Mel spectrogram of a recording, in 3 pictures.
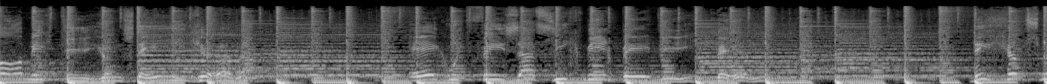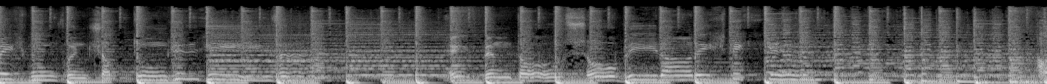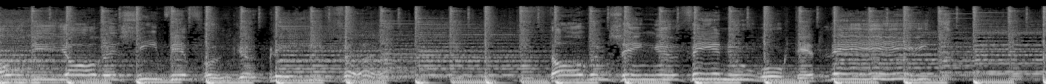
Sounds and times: Music: 0:00.0 - 0:31.4.

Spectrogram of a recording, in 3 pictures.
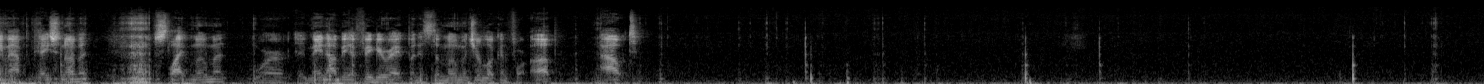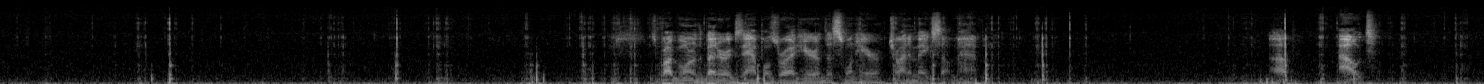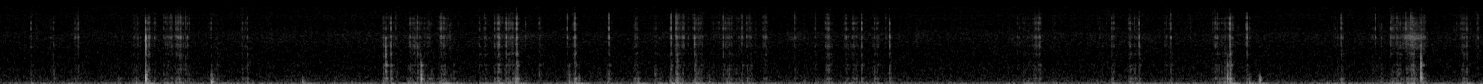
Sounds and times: Speech: 0:00.0 - 0:06.5, 0:21.4 - 0:24.7, 0:27.6 - 0:28.7.

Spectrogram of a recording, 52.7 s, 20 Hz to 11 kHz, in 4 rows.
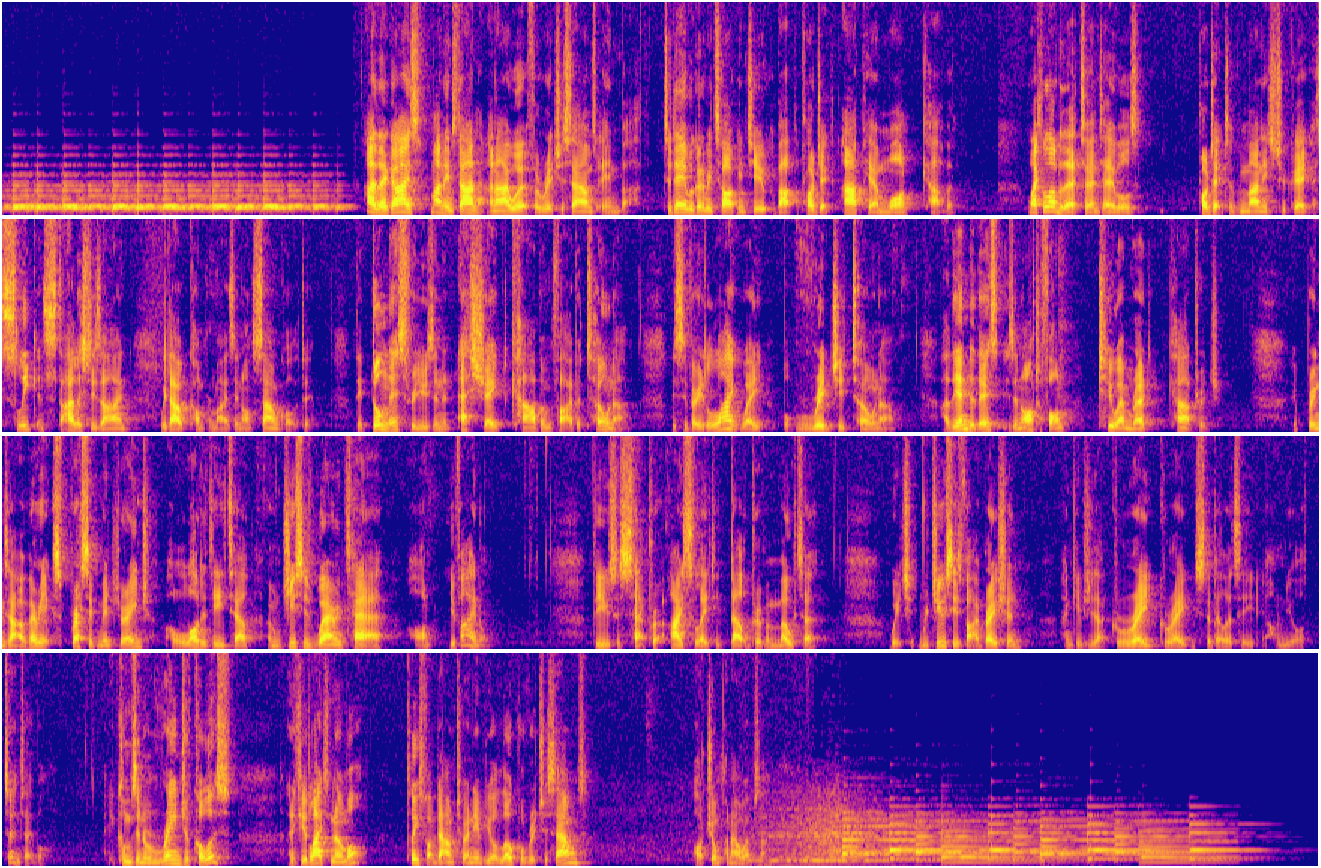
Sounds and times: Speech: 0:03.6 - 0:09.6, 0:10.2 - 0:25.4, 0:26.1 - 0:31.3, 0:32.2 - 0:34.6, 0:35.2 - 0:40.0, 0:40.6 - 0:45.4, 0:46.4 - 0:47.2.

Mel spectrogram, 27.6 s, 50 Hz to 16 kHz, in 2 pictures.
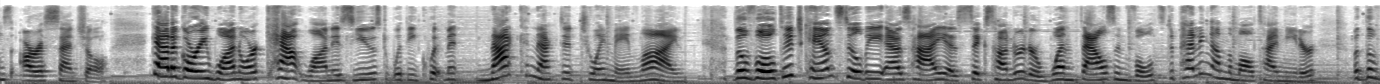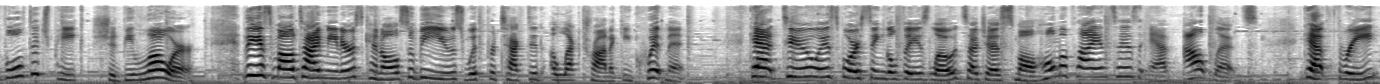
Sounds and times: Speech: 0:00.0 - 0:20.6, 0:21.3 - 0:27.6
Music: 0:00.0 - 0:27.6.

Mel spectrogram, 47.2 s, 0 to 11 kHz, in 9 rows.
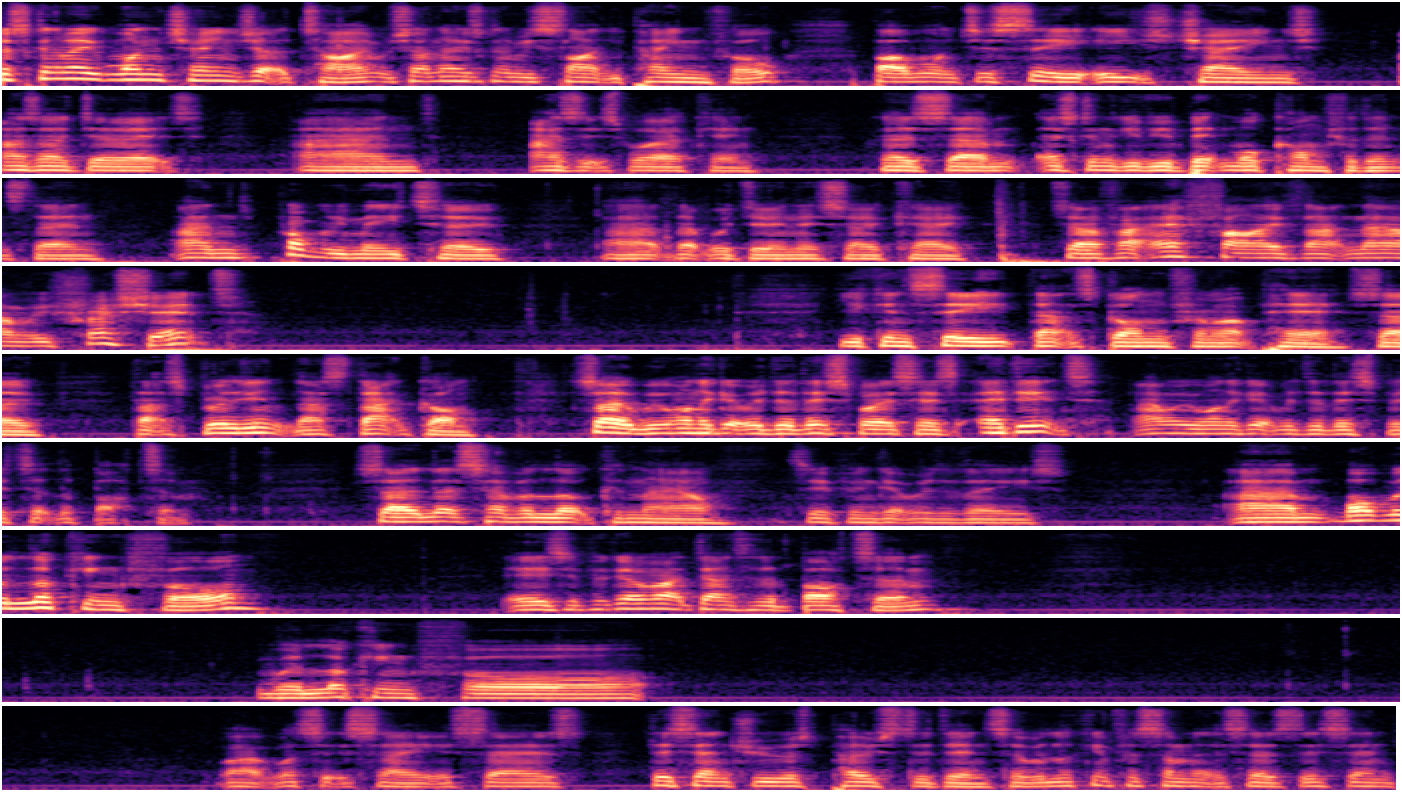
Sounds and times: Speech: 0:00.0 - 0:16.8, 0:18.9 - 0:27.0, 0:27.6 - 0:32.5, 0:33.4 - 0:35.1, 0:37.6 - 0:39.2, 0:42.8 - 0:47.1.

